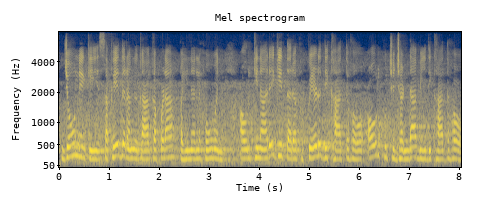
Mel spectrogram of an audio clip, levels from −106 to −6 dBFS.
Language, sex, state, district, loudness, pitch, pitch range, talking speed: Hindi, female, Jharkhand, Sahebganj, -14 LUFS, 200 Hz, 190-225 Hz, 170 wpm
